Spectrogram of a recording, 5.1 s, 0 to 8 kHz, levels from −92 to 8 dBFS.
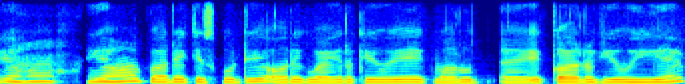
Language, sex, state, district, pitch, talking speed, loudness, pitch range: Hindi, female, Uttarakhand, Tehri Garhwal, 245 Hz, 210 wpm, -23 LUFS, 235-265 Hz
